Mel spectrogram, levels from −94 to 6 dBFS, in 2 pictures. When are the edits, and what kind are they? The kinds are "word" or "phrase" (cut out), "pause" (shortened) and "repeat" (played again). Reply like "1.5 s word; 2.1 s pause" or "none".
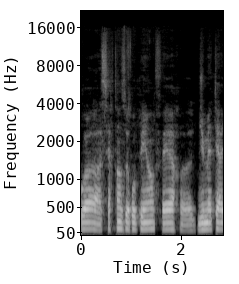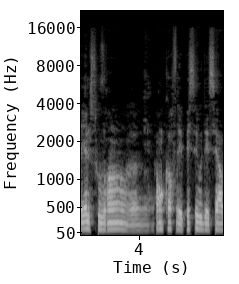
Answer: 1.5 s word; 2.3 s word; 4.3 s phrase; 4.7 s word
